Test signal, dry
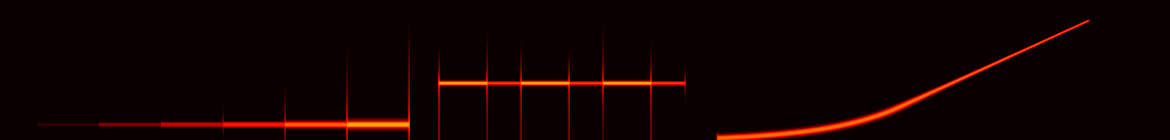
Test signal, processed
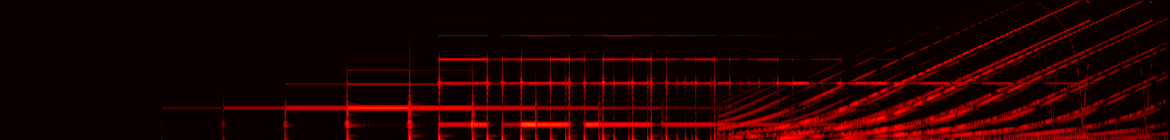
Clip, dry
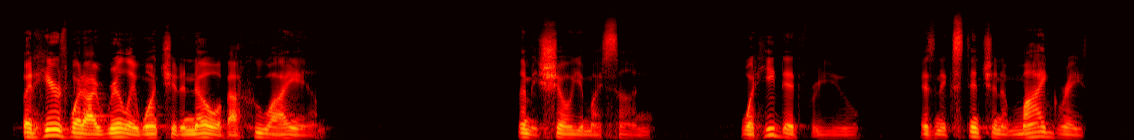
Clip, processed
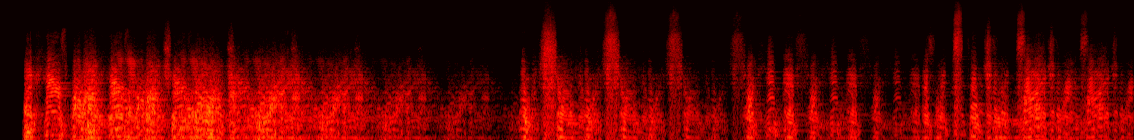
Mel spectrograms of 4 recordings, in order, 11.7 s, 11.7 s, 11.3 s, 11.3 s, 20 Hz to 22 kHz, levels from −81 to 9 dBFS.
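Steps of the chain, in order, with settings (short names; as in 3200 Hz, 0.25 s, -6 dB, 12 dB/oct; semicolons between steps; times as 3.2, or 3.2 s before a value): minimum comb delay 4.1 ms; high shelf 3400 Hz -8 dB; feedback echo 0.632 s, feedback 51%, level -4.5 dB; spectral gate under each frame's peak -10 dB weak; de-hum 149 Hz, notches 28; gain +1 dB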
